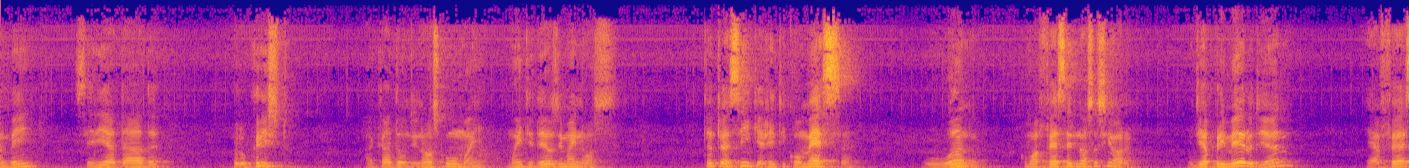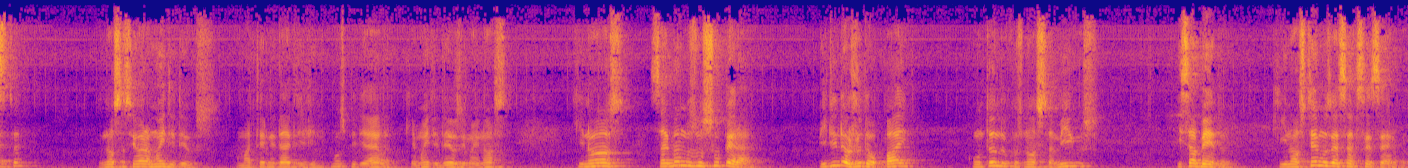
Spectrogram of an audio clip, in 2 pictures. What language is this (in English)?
Portuguese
